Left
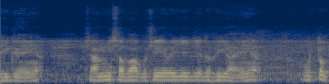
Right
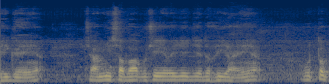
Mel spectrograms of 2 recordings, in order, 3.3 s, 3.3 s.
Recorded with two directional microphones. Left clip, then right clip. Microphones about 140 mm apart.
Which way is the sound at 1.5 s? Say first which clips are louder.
Left 1 dB; 30° right (ahead or behind).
